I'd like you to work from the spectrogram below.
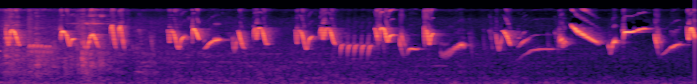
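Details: Clear, rolling yellow-fronted canary song for prompting other birds: a brief low buzz opens, then strings of high sharp notes, a quick rattling trill and sweeping upward whistles.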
